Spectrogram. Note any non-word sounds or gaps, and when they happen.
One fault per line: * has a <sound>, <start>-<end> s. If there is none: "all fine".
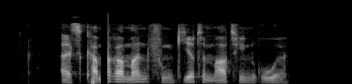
* has a dropout, 1.0-1.1 s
